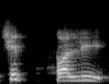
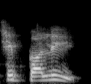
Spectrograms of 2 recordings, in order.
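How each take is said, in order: First: The stress falls on the second syllable. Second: The stress falls on the last syllable. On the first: The speaker calls it wrong. "दूसरे अक्षर पर बल देता है" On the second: The speaker calls it right. "अंतिम अक्षर पर बल देकर"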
